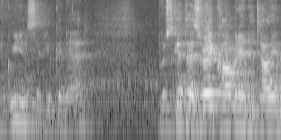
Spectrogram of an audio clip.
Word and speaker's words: bruschetta: want to share it with you today it's brusketa and please not the pronunciation brusketa not Bretta like my friends and family back home tend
